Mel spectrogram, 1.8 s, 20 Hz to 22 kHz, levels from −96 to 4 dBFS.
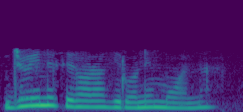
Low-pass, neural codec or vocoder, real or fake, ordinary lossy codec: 3.6 kHz; none; real; AAC, 16 kbps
